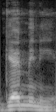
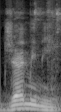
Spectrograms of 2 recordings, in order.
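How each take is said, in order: First: It is said with a classical Latin pronunciation. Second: It is said with an English pronunciation.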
